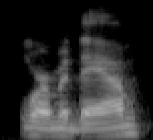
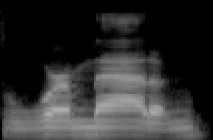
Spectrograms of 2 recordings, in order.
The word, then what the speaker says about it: Wormadam: bag worm and Madam which means that it's probably pronounced wor mam yeah wor atam that makes more sense well that makes more sense when we consider that all female burmes evolve into wormadam and all male burmes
